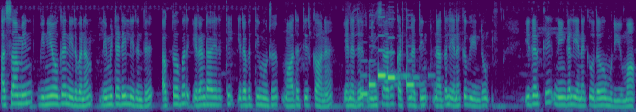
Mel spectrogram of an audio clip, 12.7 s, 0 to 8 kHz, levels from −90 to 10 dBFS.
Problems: background sounds at intervals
